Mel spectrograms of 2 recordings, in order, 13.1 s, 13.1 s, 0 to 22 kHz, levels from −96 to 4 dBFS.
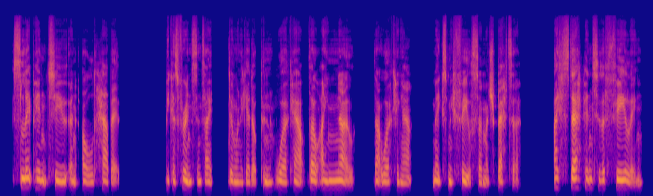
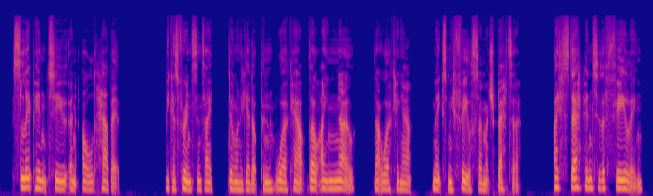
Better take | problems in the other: second | thin; somewhat; fading below 300 Hz

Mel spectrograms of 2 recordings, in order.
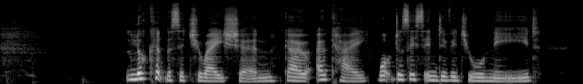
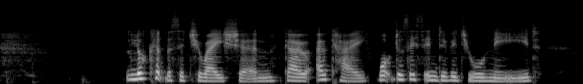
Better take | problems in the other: first | muffled; slightly; fading above 3.5 kHz

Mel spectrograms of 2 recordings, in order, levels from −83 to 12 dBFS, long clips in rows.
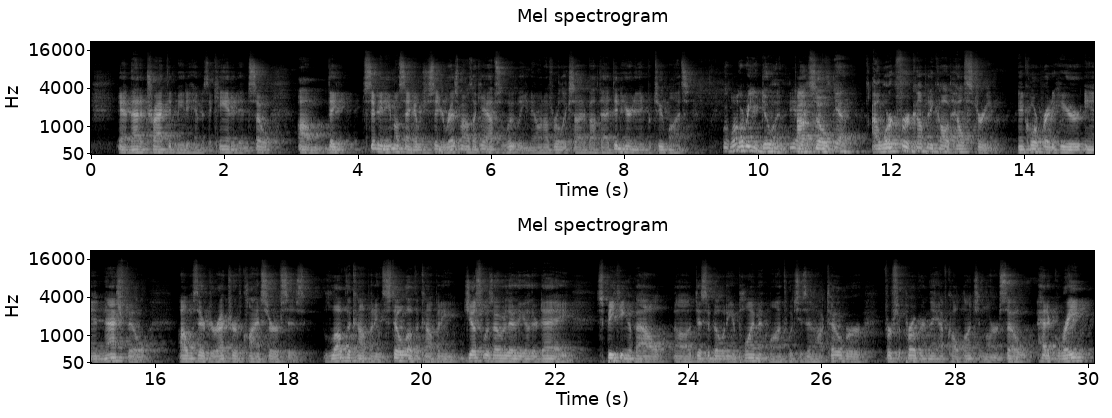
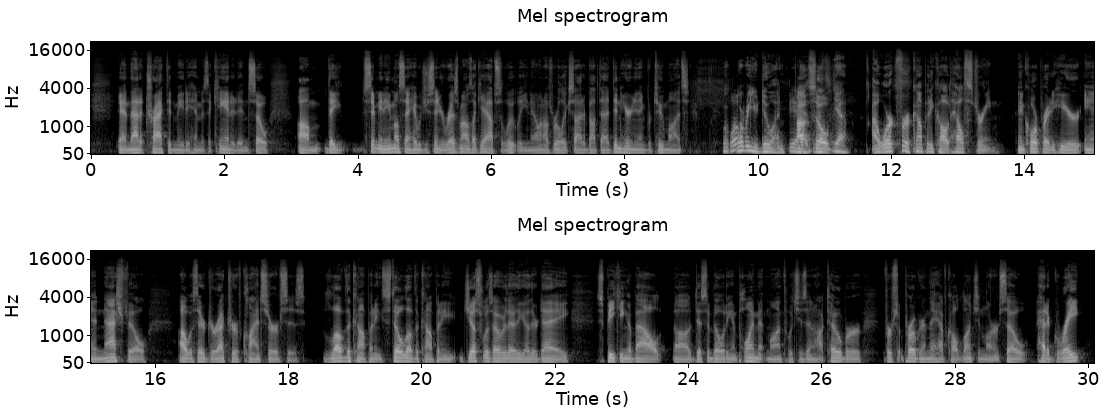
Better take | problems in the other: second | room echo; slight; dies away in 0.8 s // off-mic speech; far

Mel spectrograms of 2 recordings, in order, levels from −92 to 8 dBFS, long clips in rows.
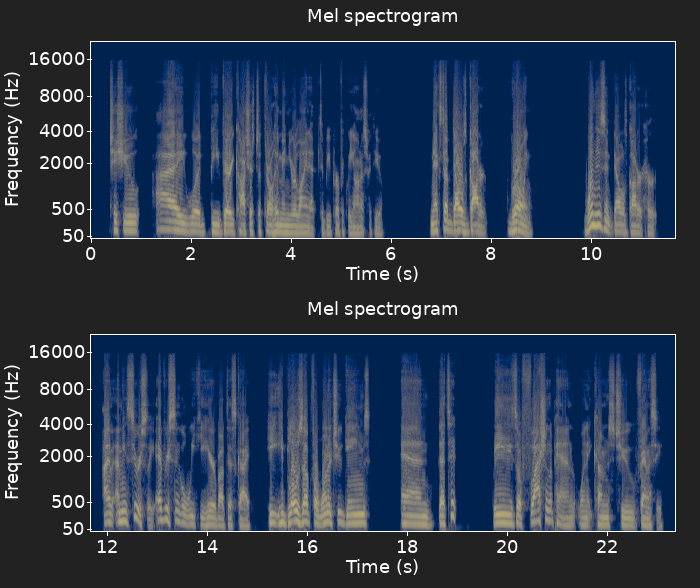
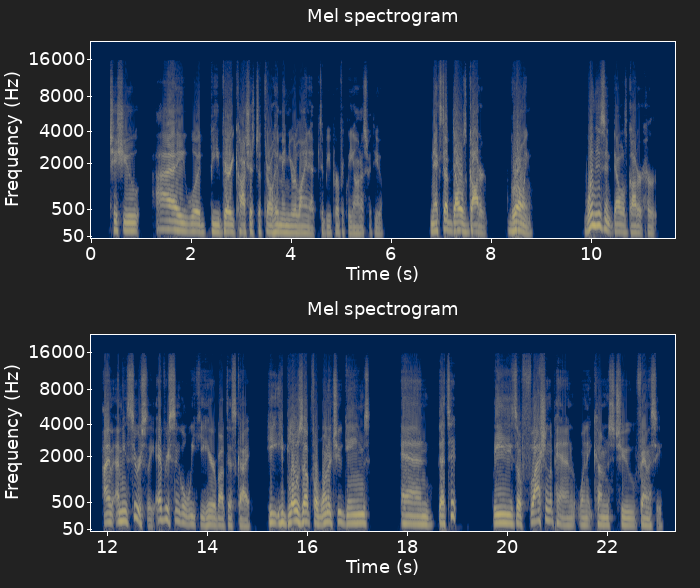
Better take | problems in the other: neither | distortion; slight; 3% of the sound clipped; the same in both

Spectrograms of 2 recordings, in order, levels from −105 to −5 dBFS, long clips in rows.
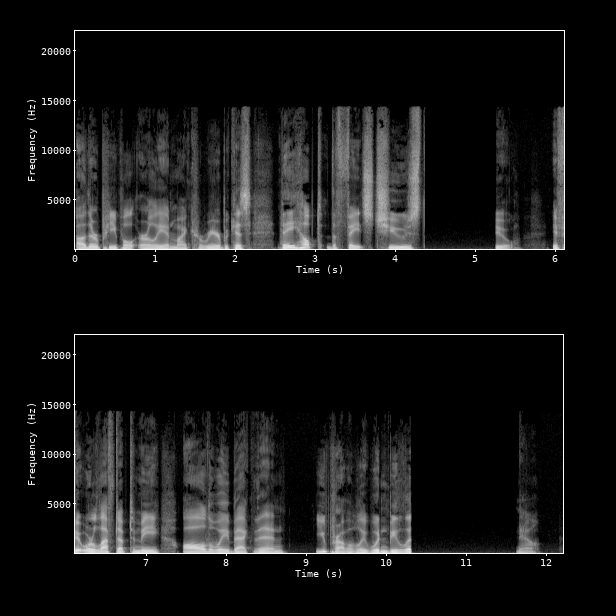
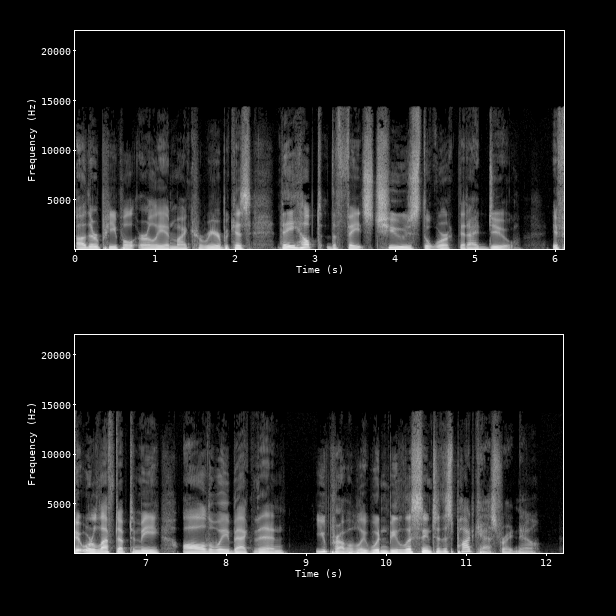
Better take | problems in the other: second | audio cutting out; at 4.5 s for 1 s and at 10 s for 1.5 s

